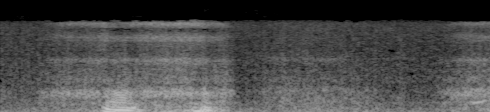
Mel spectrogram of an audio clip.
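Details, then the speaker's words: Low, rumbling snore bursts in a steady, regular pattern, presented as the first example: regular snoring, not normal sleep but not itself a disease, without apnea. "刚才这个呼噜声是不是相对正常？呼噜声都不是正常的，正常的人晚上睡眠的时候应该没有鼾声才对。"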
